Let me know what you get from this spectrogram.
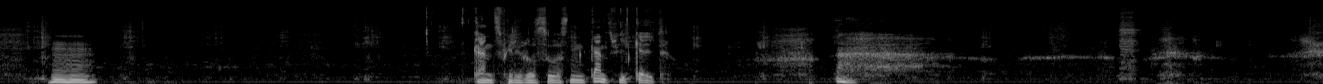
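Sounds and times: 
young man breathing heavily, catching his breath: 0:00.0 - 0:00.9, 0:07.4 - 0:13.2
speech: 0:00.5 - 0:01.0, 0:04.8 - 0:06.8, 0:08.4 - 0:08.7.

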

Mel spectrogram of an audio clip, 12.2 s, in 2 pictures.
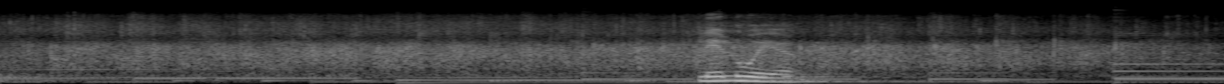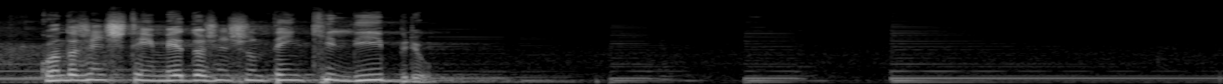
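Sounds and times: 
audience applauding: 0:00.0 - 0:06.7
speech: 0:03.5 - 0:04.2, 0:06.4 - 0:08.4.

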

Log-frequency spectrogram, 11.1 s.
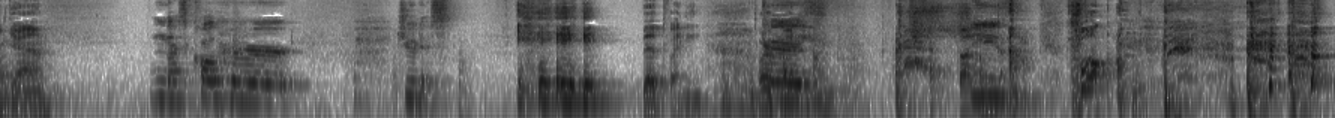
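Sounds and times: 
speech: 0:00.1 - 0:00.6, 0:01.2 - 0:02.6, 0:03.3 - 0:10.6
person coughing after choking on water: 0:07.4 - 0:11.1.

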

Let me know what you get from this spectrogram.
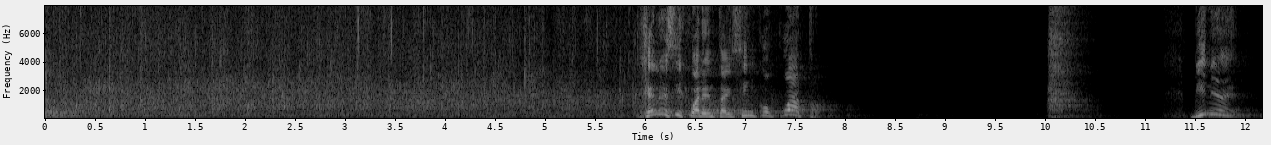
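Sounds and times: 
audience clapping loudly: 0:00.0 - 0:07.1
speech: 0:06.0 - 0:07.8.

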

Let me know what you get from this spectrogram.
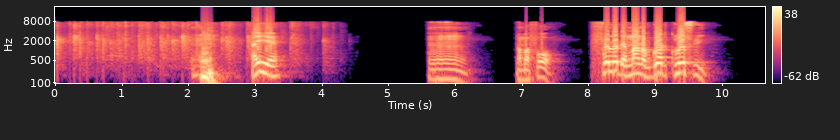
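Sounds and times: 
crowd clapping: 0:00.0 - 0:04.4
speech: 0:03.0 - 0:03.5, 0:05.6 - 0:05.9, 0:06.9 - 0:07.6, 0:08.2 - 0:09.8.

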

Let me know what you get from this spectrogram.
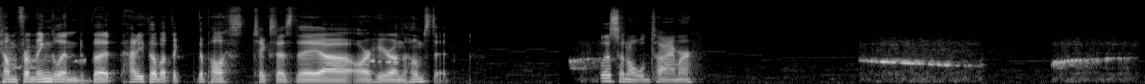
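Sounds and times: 
sirens: 0:00.0 - 0:00.8, 0:04.8 - 0:06.2, 0:08.5 - 0:11.4
speech: 0:00.0 - 0:04.6, 0:06.0 - 0:07.0.

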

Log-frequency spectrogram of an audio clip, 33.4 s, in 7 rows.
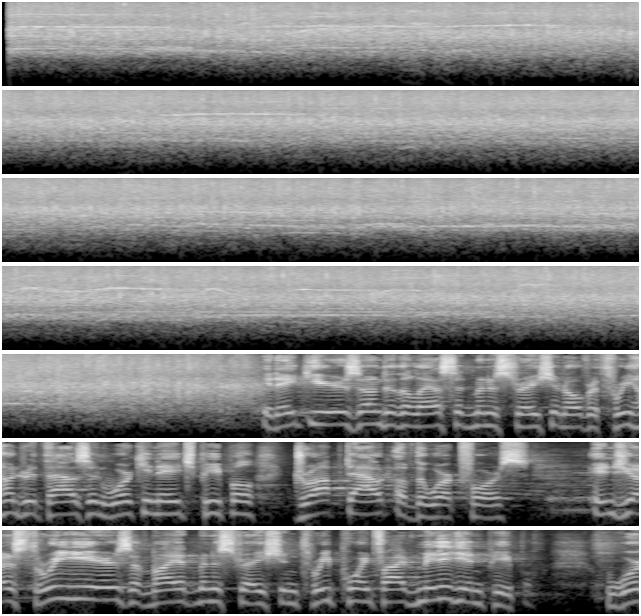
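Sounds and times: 
scattered cheers and shouts: 0:00.0 - 0:20.0
large indoor congressional audience applauding: 0:00.0 - 0:21.2
speech: 0:21.1 - 0:33.4.

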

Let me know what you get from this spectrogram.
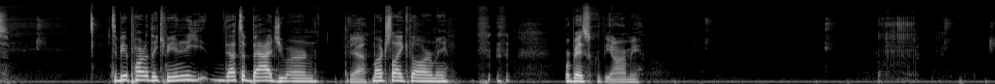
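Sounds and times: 
speech: 0:01.1 - 0:06.5
loud sipping of hot chocolate: 0:08.8 - 0:09.4.

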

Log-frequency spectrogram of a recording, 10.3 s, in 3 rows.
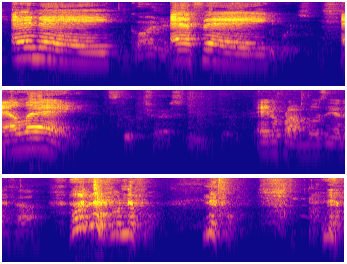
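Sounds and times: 
speech: 0:00.1 - 0:10.2
loud sneeze: 0:07.6 - 0:10.2.

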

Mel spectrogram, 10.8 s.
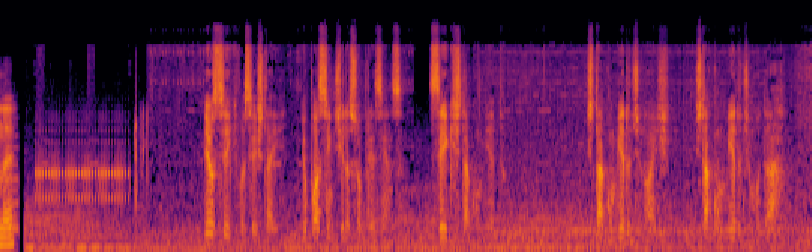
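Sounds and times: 
speech: 0:00.0 - 0:00.3, 0:02.7 - 0:06.9, 0:07.8 - 0:10.6
telephone ringing in the closing scene of The Matrix film: 0:00.4 - 0:02.0.

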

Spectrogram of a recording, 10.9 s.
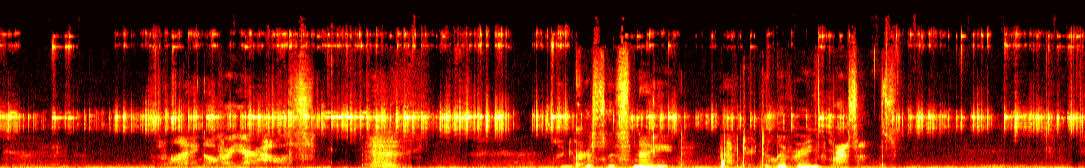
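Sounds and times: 
jingle bell ringing: 0:00.0 - 0:10.8
soft whispering voice: 0:01.5 - 0:03.3, 0:05.5 - 0:09.1
speech: 0:05.8 - 0:06.9, 0:07.8 - 0:08.7.

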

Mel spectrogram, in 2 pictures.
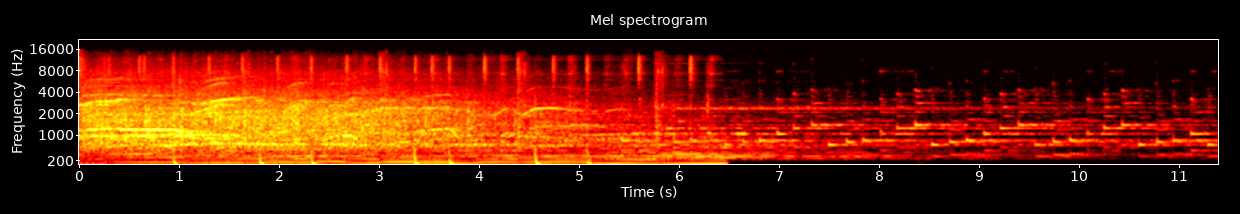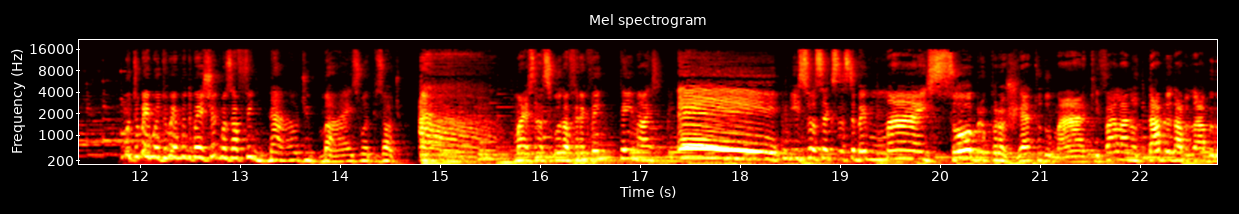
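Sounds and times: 
thumping beat: 0:00.0 - 0:06.0
crowd applause: 0:00.0 - 0:06.5
people whooping: 0:00.0 - 0:06.5, 0:17.4 - 0:18.4
speech: 0:12.0 - 0:15.2, 0:15.8 - 0:22.7.

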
